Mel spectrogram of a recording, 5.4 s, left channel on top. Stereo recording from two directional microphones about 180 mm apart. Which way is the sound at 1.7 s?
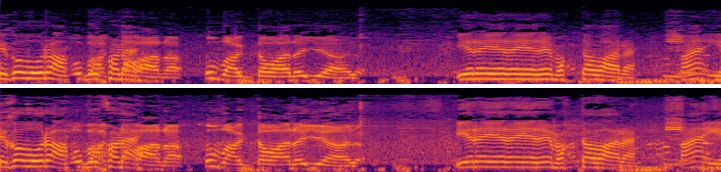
35° left (ahead or behind).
